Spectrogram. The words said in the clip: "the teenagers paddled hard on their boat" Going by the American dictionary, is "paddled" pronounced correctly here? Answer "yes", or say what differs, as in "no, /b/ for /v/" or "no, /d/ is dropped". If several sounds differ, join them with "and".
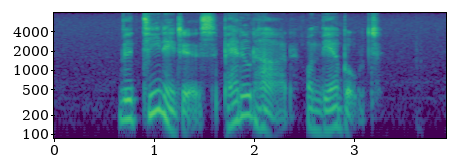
no, /l/ is dropped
